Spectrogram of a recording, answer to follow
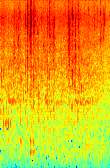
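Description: Ditch water splashing and trickling around a mesh scoop net worked through shallow water, with a few small splashes.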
